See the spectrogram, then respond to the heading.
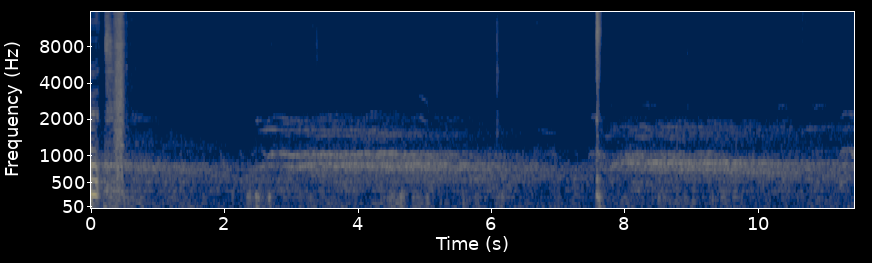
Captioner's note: howls of jackals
